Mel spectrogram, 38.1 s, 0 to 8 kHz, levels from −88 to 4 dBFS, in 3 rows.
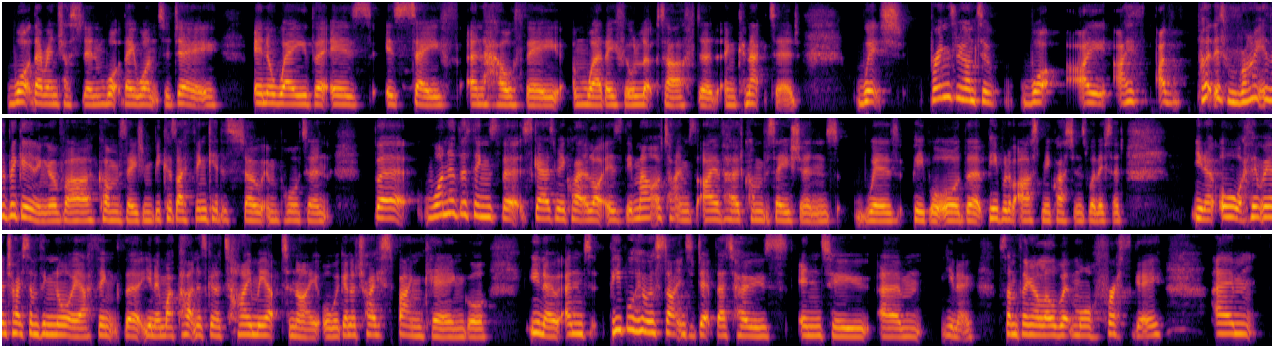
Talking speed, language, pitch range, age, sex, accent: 215 wpm, English, 180-235 Hz, 10-29, female, British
